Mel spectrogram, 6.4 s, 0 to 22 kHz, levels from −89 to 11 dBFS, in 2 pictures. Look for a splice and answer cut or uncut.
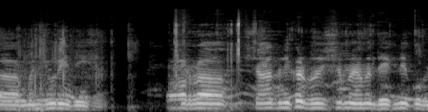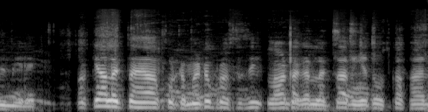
uncut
